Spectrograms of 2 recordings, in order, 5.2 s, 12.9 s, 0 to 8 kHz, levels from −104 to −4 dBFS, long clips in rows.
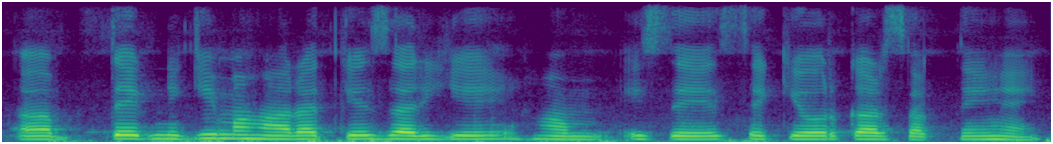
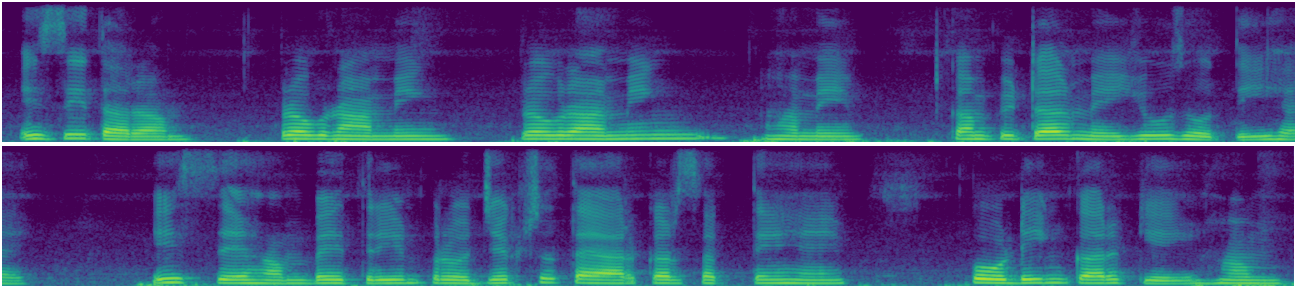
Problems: background sounds at intervals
